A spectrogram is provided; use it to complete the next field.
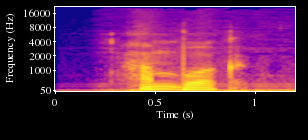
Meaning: Hamburg (the second-largest city in and simultaneously a state of Germany)
- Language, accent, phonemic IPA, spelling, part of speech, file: German, Germany, /ˈhambʊɐ̯k/, Hamburg, proper noun, De-Hamburg.ogg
